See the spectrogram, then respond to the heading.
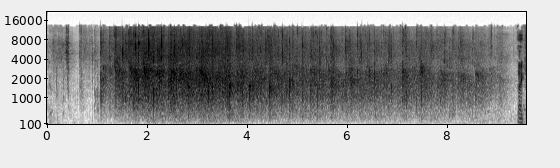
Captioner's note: applause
